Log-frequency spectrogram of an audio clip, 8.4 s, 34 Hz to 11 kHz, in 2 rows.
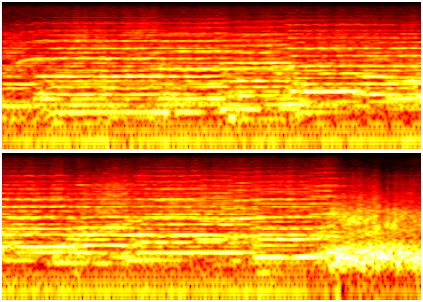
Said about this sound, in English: Takeoff, without any need for engine warm-up, with outside noise now reduced to no more than that of propeller-driven planes, capable of traveling at 575 miles per hour or more, much higher and faster than you've ever flown before.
